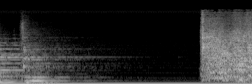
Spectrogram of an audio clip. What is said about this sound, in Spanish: Cuide su motor diésel.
